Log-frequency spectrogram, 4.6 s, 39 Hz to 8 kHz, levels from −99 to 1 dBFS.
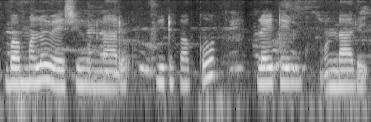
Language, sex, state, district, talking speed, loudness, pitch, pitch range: Telugu, female, Andhra Pradesh, Annamaya, 75 wpm, -19 LUFS, 210 Hz, 195-230 Hz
